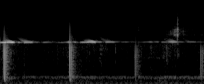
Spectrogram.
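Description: Motion-tracker sound effect: sharp pings about every two-thirds of a second over a steady high electronic tone and a low hum, signalling moving contacts closing to within about eight meters.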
